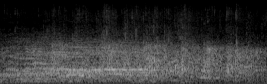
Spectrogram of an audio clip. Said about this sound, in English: And here we have the King of the Fools. Give him a cheer, his team.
